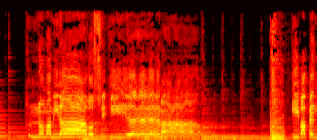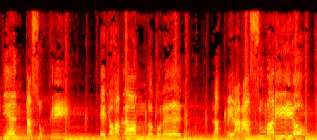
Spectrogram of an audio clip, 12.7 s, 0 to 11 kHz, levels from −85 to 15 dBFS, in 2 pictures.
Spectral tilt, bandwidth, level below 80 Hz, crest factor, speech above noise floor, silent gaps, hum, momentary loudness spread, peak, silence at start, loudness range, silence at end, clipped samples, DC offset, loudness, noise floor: -4.5 dB/octave; 10.5 kHz; -32 dBFS; 14 dB; 21 dB; none; none; 18 LU; 0 dBFS; 0 s; 5 LU; 0 s; under 0.1%; under 0.1%; -14 LUFS; -35 dBFS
